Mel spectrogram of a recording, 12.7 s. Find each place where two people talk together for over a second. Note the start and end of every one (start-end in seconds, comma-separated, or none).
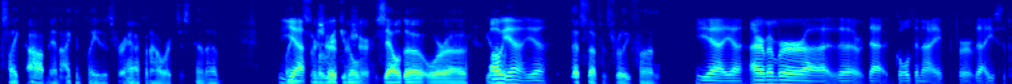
3.5-4.7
